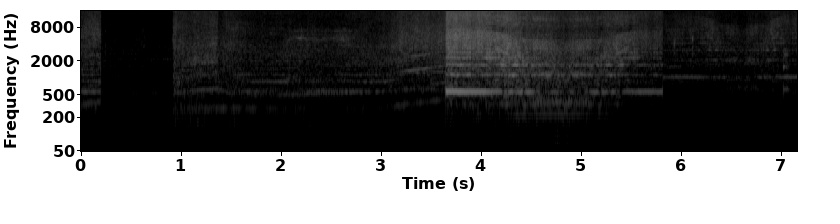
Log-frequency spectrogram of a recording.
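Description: An F1 race car in F1 2000 pulls out onto the track at the German round, its engine whining steadily and climbing through the gears, with a louder surge midway as it accelerates away.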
